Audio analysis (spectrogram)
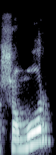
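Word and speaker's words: שָׁמוֹר: Видите, мы здесь видим, как она используется, эта буква, она читается здесь и как «о», и как «в», да, «шамор», она как «о» читается, «везахор», и как «в» она читается, да, это просто как пример использования этой буквы.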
